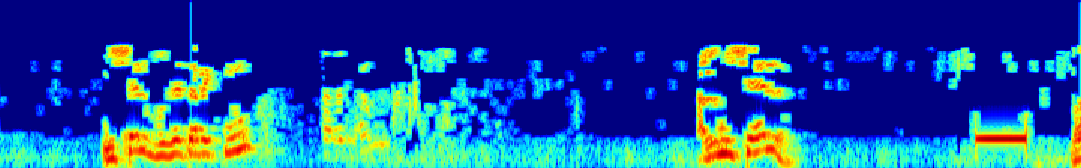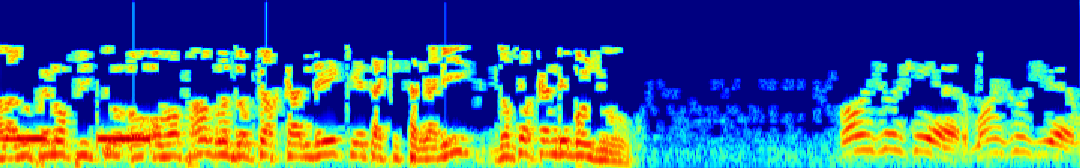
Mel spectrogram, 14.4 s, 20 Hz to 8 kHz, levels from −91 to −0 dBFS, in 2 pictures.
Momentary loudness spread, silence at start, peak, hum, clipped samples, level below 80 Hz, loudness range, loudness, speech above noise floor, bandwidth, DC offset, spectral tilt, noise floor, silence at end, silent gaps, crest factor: 18 LU; 0.7 s; 0 dBFS; none; under 0.1%; -44 dBFS; 8 LU; -13 LUFS; 41 dB; 3.8 kHz; under 0.1%; -9 dB/octave; -55 dBFS; 0 s; none; 16 dB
